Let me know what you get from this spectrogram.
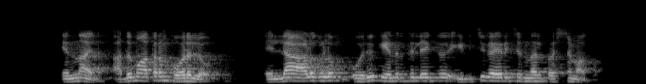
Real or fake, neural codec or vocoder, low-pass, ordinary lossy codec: real; none; 5.4 kHz; AAC, 48 kbps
